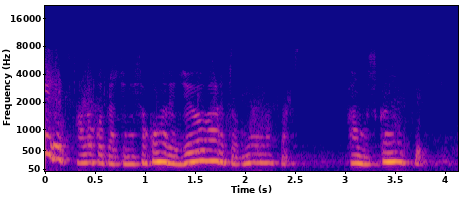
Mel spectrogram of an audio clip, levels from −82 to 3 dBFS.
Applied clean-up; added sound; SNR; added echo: neural separator model SepFormer DNS4.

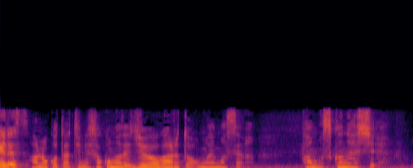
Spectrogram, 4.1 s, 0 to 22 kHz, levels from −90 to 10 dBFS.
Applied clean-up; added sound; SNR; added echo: none; none; none; none.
